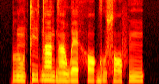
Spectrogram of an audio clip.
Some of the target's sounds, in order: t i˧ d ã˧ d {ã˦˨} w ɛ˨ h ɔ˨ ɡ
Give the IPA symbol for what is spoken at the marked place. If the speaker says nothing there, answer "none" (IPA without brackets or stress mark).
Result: ã˨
